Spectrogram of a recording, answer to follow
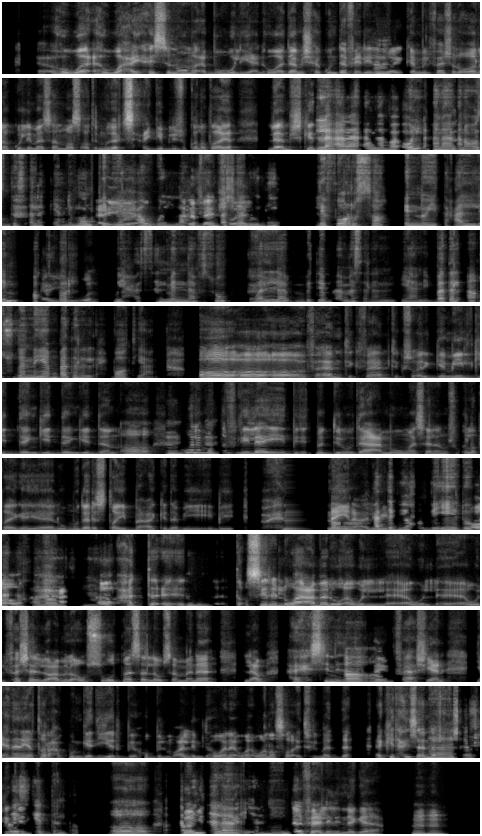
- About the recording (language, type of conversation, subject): Arabic, podcast, إيه دور المُدرّسين أو الأهل في إنك تتعامل مع الفشل؟
- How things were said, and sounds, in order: laughing while speaking: "المدرّس"; laugh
